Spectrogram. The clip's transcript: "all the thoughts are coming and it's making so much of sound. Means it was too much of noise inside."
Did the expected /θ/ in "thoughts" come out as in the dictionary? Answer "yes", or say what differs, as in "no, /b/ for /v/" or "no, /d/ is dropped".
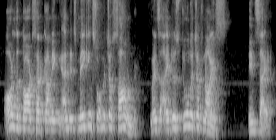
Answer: no, /t/ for /θ/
